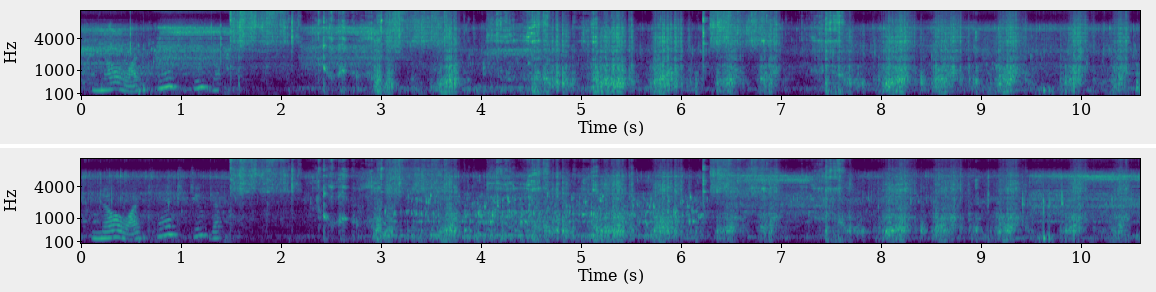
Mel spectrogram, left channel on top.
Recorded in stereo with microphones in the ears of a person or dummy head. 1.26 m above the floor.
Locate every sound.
0.1 s a woman speaking: 25° right (ahead or behind), 0.9 m
1.5 s chewing: 10° left (ahead or behind), 0.5 m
